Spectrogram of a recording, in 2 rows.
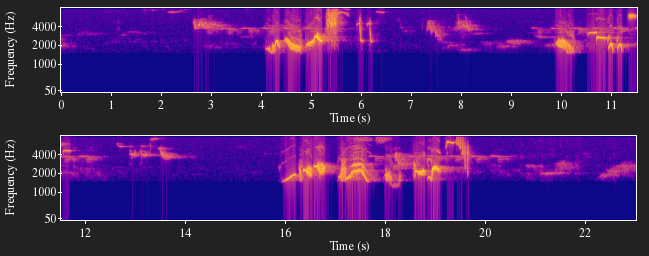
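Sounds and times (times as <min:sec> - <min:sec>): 
common blackbird song: 0:01.3 - 0:14.0, 0:15.9 - 0:23.0.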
